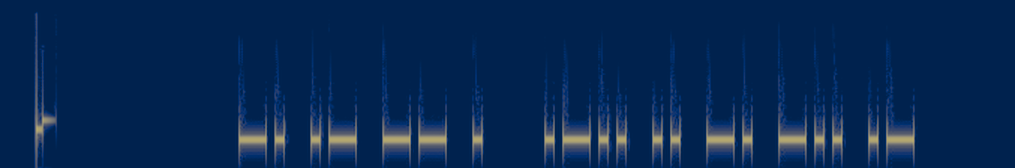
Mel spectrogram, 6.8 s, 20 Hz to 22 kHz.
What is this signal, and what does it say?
Morse code, heard as a keyed tone, about 20 wpm, 700 Hz. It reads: NAME LINDA
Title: Practice QSO - Exchange 1 - Beginning - 20wpm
